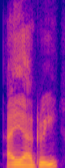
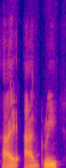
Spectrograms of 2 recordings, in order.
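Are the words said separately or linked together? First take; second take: linked; separately. First: The words run smoothly together as one unit. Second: Each word is said separately and fully. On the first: The speaker calls it right. "this is the way a native speaker would pronounce" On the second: The speaker calls it wrong. "a native speaker won't spell it out with all mouth and say I agree"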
